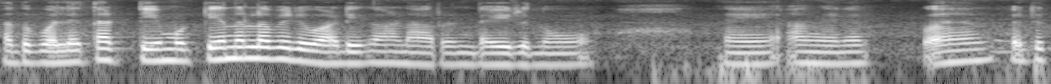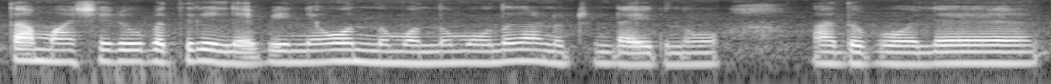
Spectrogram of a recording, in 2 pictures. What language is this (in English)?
Malayalam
